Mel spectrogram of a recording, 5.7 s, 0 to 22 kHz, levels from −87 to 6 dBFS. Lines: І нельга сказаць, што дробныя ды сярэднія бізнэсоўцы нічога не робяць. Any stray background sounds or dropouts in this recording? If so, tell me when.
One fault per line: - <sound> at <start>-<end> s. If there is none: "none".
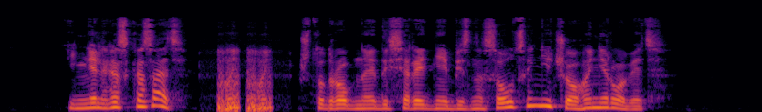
- laugh at 1.6-2.1 s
